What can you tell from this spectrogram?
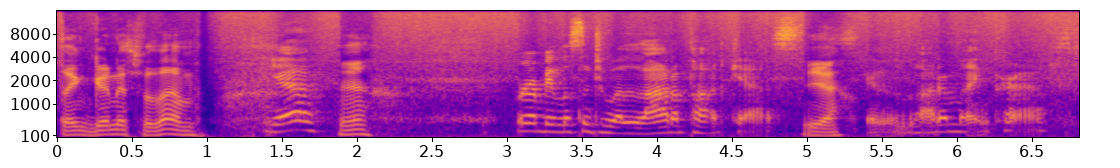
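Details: Adult speaker; typical speech.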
